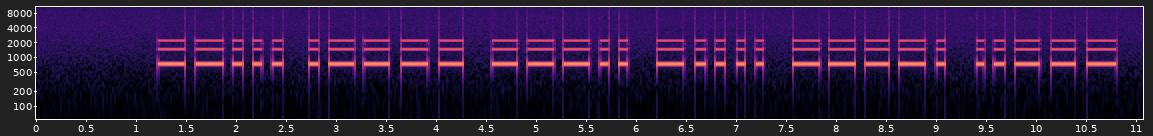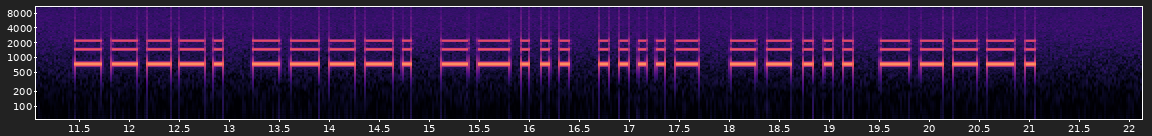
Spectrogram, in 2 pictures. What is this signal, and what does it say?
Morse code, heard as a keyed tone, hand-sent with a straight key, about 12 wpm, 730 Hz. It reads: 718692 997479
